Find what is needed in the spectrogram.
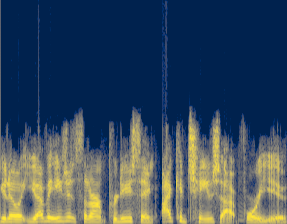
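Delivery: ordinary talk, nothing marked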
